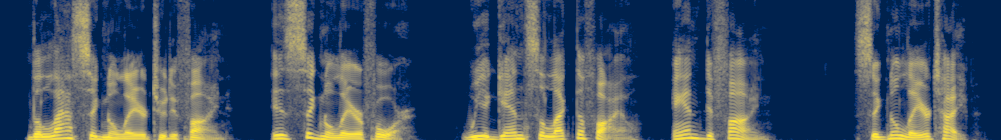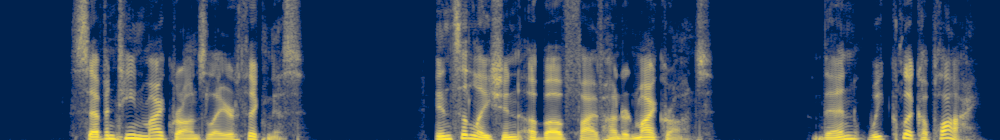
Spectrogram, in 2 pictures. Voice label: 产品广告

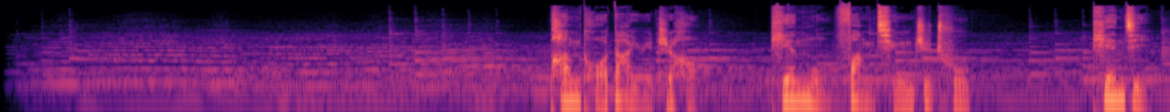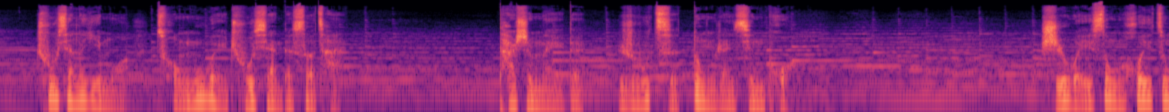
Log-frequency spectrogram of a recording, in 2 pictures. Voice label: 男 中文 广告 沉稳大气; 天青色

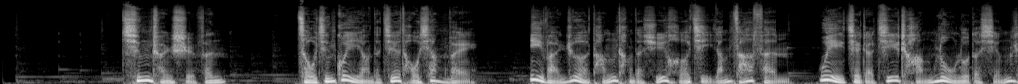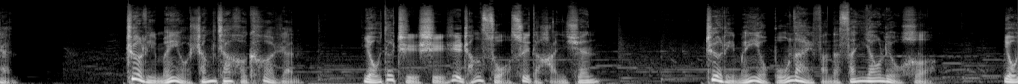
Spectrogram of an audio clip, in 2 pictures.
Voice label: 男 舌尖 羊杂粉

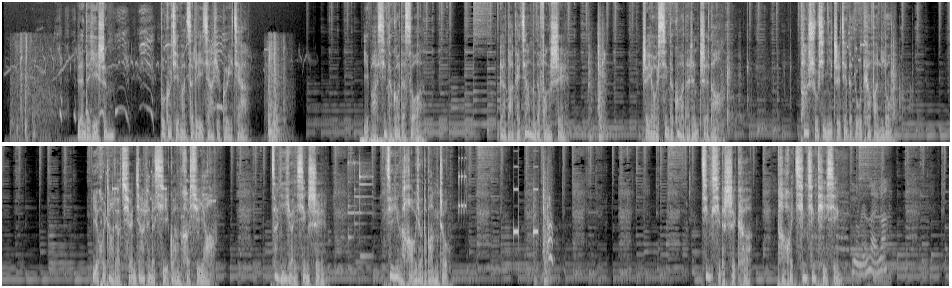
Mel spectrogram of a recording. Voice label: 男 广告 门锁; 小米门锁

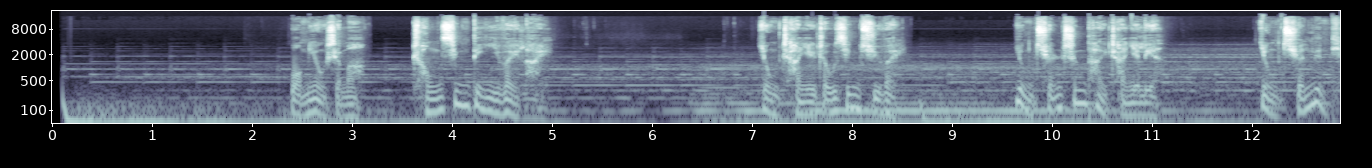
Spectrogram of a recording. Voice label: 男 科技 产业园招商宣传片; 兴亿·1993产业园

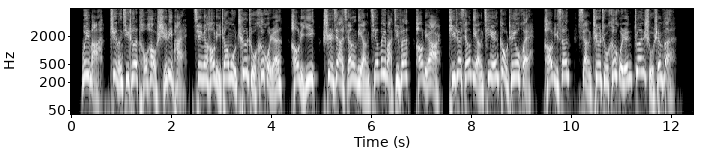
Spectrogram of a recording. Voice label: 男-广告-汽车-年轻活泼; 威马汽车

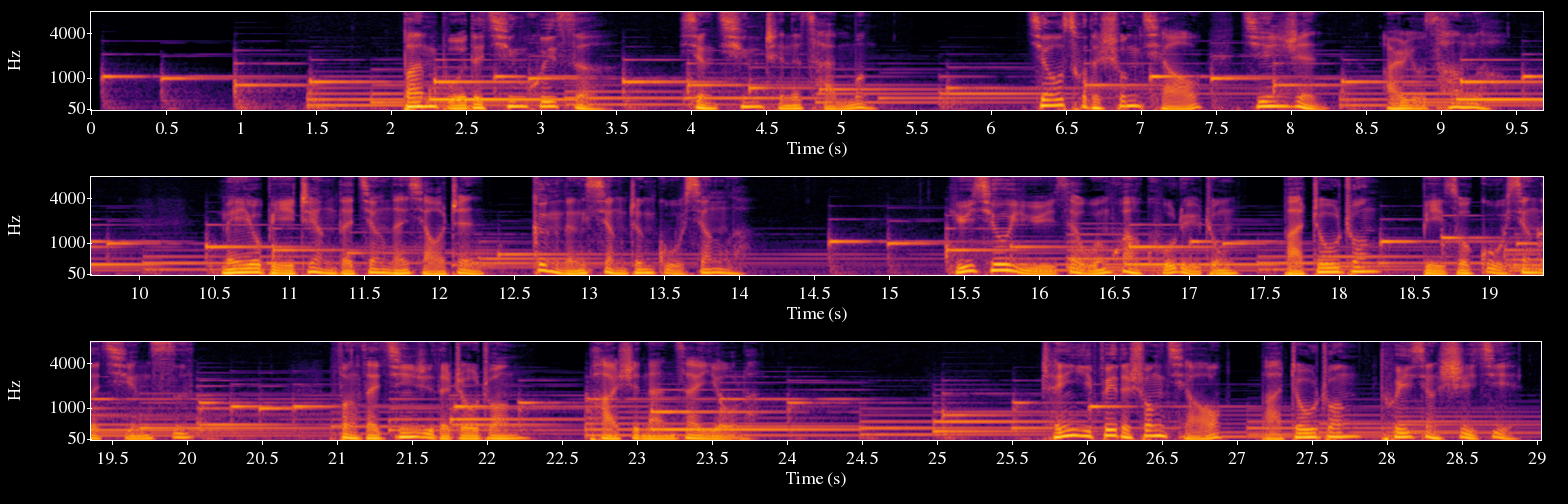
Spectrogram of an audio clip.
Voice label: 男 广告 大气讲述; 青灰色

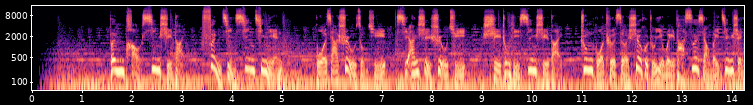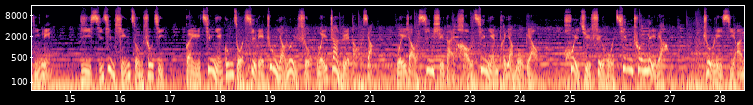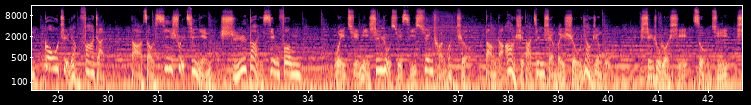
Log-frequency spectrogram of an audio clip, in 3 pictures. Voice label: 男, 政府; 西安市税务局税务青年

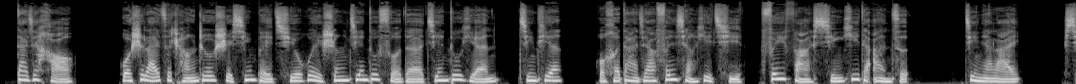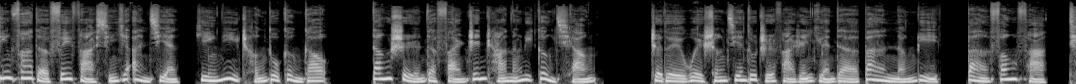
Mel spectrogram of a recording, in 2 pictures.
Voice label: 解说 大气稳重自然; 消失的当事人

